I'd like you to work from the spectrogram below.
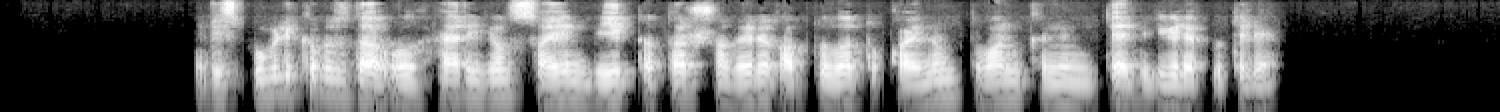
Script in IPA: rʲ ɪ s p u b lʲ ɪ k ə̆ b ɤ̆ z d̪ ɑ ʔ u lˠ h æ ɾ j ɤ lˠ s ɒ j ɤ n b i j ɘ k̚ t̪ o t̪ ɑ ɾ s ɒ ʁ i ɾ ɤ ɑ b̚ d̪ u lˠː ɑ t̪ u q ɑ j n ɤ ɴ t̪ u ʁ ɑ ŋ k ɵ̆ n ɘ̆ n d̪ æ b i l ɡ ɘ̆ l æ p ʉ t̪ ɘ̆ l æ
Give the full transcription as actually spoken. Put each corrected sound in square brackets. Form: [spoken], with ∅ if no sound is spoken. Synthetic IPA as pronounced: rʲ ɪ s p u b lʲ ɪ k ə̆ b ɤ̆ z d̪ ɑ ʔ u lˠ h æ ɾ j ɤ lˠ s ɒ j ɤ n b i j ɘ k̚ t̪ [ɒ] t̪ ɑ ɾ [ʃ] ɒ ʁ i ɾ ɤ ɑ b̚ d̪ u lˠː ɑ t̪ u q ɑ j n ɤ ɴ t̪ u ʁ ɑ ŋ k ɵ̆ n ɘ̆ n d̪ æ b i l ɡ ɘ̆ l æ p ʉ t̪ ɘ̆ l æ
